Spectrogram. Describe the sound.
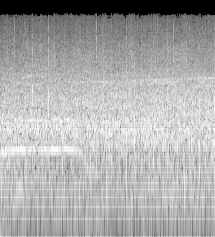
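Applause from a crowd: dense, even clapping that holds at a steady level for the whole stretch, with no break or swell.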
